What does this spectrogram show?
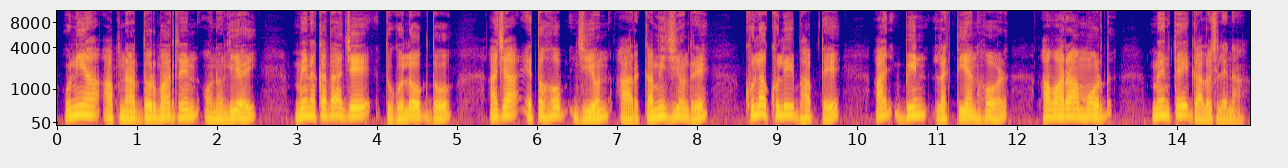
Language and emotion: Santali, neutral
